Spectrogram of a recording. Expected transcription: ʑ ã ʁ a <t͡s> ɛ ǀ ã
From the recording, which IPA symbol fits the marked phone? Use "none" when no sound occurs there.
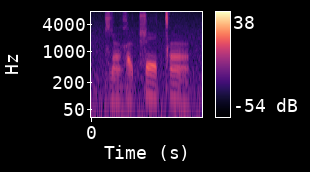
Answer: ʈ͡ʂ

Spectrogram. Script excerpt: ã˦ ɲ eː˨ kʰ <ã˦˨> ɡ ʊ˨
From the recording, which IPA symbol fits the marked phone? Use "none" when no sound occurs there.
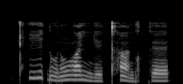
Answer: ã˦˨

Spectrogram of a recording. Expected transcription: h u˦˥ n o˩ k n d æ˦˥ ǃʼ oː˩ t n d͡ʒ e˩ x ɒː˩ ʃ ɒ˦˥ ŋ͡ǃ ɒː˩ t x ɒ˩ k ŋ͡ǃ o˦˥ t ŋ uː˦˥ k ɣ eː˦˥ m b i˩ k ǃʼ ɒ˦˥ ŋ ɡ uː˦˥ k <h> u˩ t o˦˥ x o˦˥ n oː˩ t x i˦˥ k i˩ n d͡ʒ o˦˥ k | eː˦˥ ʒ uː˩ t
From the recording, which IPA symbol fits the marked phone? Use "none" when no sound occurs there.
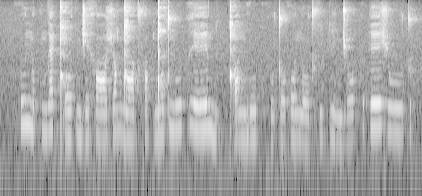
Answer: h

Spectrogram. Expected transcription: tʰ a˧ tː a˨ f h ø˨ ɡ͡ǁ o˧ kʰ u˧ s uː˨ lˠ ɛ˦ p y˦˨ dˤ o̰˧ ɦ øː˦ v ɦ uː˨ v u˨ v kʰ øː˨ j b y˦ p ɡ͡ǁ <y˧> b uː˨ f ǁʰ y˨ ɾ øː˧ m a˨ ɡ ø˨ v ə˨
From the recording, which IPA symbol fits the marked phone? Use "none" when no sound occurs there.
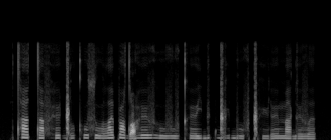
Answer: y˧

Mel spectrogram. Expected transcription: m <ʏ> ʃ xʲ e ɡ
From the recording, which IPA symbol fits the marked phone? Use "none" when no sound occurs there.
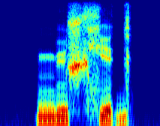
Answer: y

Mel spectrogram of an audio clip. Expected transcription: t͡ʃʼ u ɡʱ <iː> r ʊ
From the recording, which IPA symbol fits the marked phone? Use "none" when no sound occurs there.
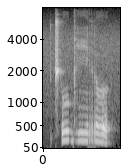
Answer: iː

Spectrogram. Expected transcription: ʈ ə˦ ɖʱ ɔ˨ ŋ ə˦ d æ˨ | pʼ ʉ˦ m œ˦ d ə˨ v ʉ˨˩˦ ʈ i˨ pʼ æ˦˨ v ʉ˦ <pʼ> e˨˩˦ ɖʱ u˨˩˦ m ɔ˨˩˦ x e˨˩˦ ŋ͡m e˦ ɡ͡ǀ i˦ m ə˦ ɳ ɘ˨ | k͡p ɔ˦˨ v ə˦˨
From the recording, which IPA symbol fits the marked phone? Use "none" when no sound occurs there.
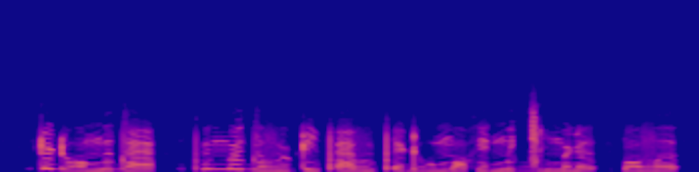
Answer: pʼ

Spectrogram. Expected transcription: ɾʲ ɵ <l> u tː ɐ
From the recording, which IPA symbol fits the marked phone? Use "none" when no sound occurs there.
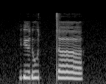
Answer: ɾ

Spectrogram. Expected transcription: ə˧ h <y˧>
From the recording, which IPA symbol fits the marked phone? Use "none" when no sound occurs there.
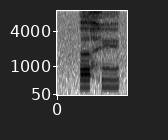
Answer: y˧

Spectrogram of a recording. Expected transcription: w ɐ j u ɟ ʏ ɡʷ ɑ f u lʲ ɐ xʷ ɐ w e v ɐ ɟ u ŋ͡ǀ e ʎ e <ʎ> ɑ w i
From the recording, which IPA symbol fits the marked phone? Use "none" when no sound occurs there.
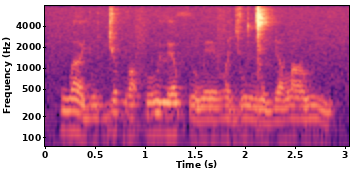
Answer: lˠ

